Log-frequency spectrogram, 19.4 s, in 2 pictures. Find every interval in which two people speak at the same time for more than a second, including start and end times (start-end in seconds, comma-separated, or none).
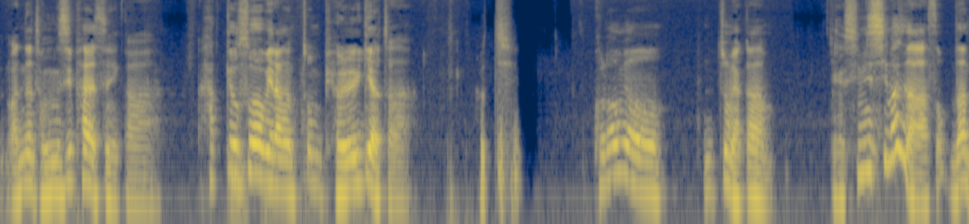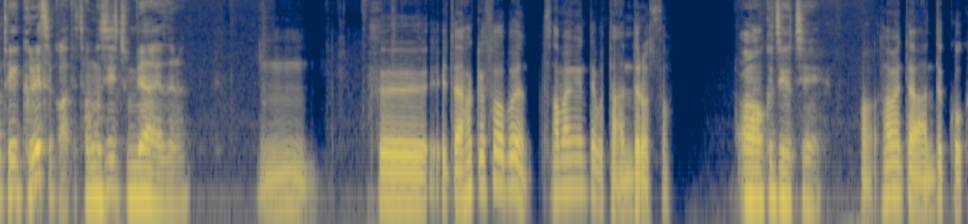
none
